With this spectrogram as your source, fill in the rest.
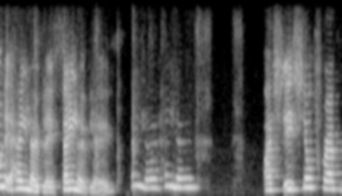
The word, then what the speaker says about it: phthalo: By saying it rhymes with halo.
